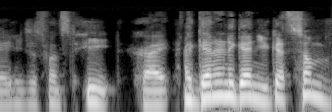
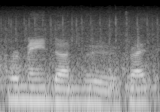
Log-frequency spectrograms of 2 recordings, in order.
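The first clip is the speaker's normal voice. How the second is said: ordinary talk, nothing marked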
